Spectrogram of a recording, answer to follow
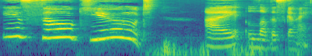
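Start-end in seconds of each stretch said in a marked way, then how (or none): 0.0-2.3 cooing. Real, not acted. Coos over Funko.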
